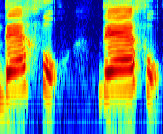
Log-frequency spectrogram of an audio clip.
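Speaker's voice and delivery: Therefore said "dh-eh-fo", r dropped; therefore demo. Shown as a demonstration. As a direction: swallow the r in Therefore, "defo". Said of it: "ইটাকে আমরা গিলে ফেলবো".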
